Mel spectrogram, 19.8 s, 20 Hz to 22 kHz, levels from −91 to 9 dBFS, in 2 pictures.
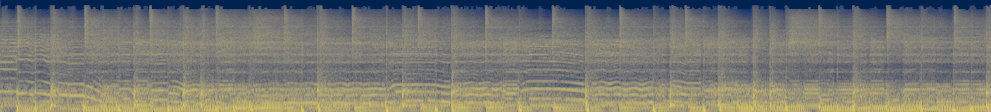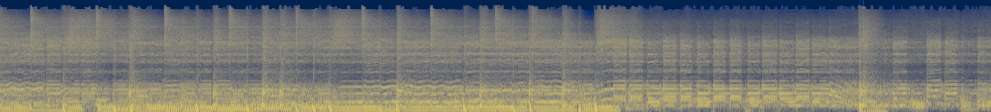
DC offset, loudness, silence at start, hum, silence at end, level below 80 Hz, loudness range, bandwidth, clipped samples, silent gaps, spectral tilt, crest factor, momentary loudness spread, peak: under 0.1%; -12 LUFS; 0 s; none; 0 s; -22 dBFS; 1 LU; 19 kHz; under 0.1%; none; -4.5 dB/octave; 12 dB; 3 LU; 0 dBFS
